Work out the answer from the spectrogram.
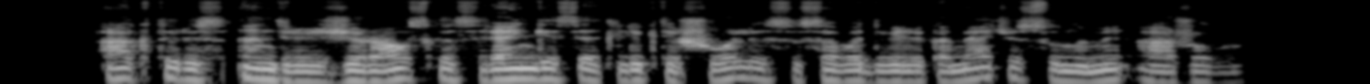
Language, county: Lithuanian, Klaipėda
